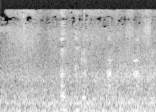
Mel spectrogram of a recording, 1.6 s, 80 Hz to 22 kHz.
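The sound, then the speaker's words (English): Steady, droning road noise inside a 2014 Toyota Prius driving about two hours (130 miles) from Detroit, a dense low rumble with a faint hiss above it, continuous and unchanging throughout. “We're in a 2014 Toyota Prius.”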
